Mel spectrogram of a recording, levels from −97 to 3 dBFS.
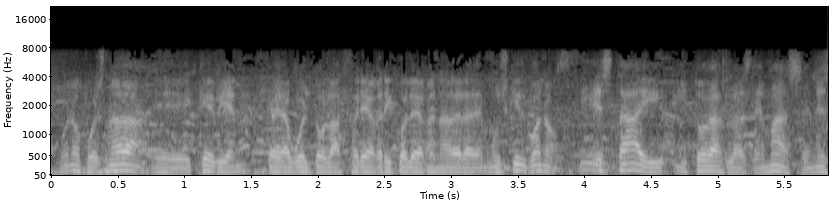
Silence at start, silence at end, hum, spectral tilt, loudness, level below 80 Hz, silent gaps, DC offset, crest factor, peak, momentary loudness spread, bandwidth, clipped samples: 0 s; 0 s; none; -6.5 dB/octave; -26 LUFS; -56 dBFS; none; under 0.1%; 16 dB; -10 dBFS; 4 LU; 7.8 kHz; under 0.1%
